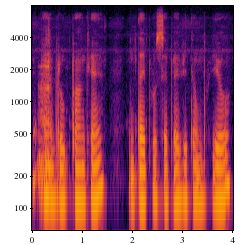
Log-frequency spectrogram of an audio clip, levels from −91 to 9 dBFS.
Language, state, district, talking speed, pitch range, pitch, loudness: Kokborok, Tripura, West Tripura, 105 wpm, 115-125 Hz, 120 Hz, -19 LUFS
